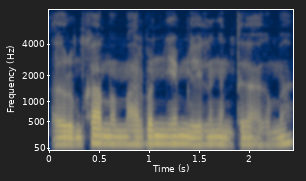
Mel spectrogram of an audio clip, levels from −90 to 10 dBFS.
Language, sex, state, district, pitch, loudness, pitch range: Wancho, male, Arunachal Pradesh, Longding, 105 Hz, -20 LUFS, 105-115 Hz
